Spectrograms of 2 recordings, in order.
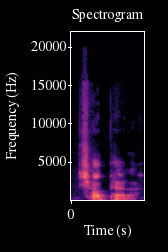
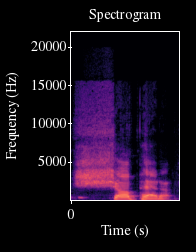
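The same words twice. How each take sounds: First: The name begins with a ch sound. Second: The name begins with an sh sound. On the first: This is how distant relatives say it. "distant family members that pronounce it" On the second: This is how the speaker's own family says it. "we pronounce it with an S H"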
